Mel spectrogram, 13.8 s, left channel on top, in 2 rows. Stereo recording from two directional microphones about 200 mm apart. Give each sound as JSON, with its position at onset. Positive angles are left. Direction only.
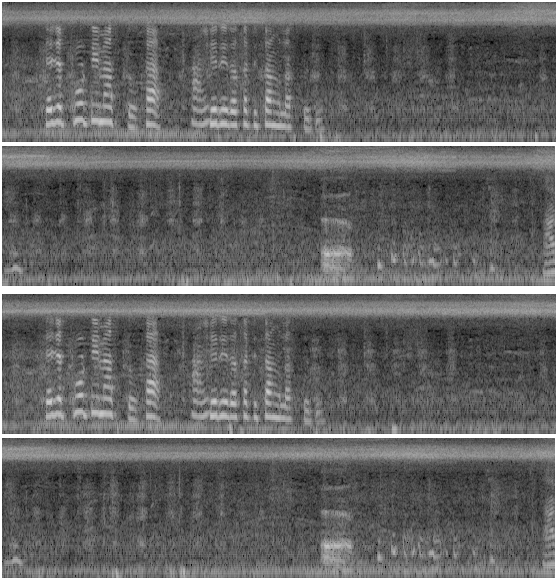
{"t": 0.5, "sound": "speech", "side_deg": 20}
{"t": 10.9, "sound": "speech", "side_deg": -5}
